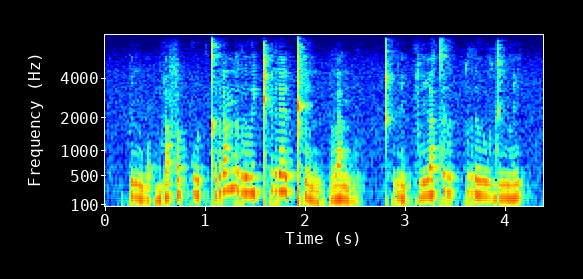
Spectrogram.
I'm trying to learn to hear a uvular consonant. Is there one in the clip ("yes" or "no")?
no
